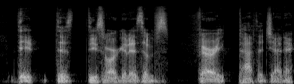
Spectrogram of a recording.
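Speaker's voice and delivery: low, growling monster voice. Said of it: "would you say that in Cookie Monster's voice".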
